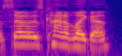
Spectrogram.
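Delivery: usual speaking voice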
